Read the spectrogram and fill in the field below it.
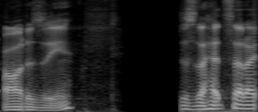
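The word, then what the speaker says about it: Audeze: like to call them, Audies. It's not an these nuts joke, but it is supposed to be pronounced Odyssey.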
